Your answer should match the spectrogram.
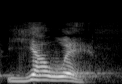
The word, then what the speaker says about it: Yahweh: It's pronounced something like this, Yahweh.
